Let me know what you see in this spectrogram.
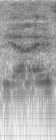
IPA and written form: bɪˈeɪv (behave)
